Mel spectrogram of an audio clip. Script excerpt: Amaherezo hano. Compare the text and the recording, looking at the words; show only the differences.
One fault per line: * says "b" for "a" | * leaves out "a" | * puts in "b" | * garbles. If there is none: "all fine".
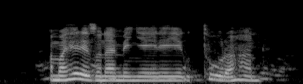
* puts in "namenyereye gutura"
